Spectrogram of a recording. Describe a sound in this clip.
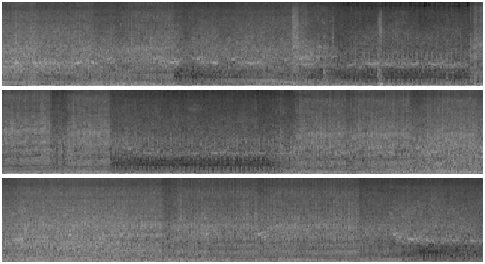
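A car engine hums steadily as a vehicle drives along.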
